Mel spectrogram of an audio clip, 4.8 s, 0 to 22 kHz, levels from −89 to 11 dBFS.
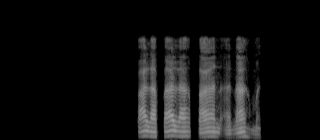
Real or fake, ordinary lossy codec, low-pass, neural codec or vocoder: fake; Opus, 32 kbps; 7.2 kHz; codec, 16 kHz, 4 kbps, X-Codec, WavLM features, trained on Multilingual LibriSpeech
